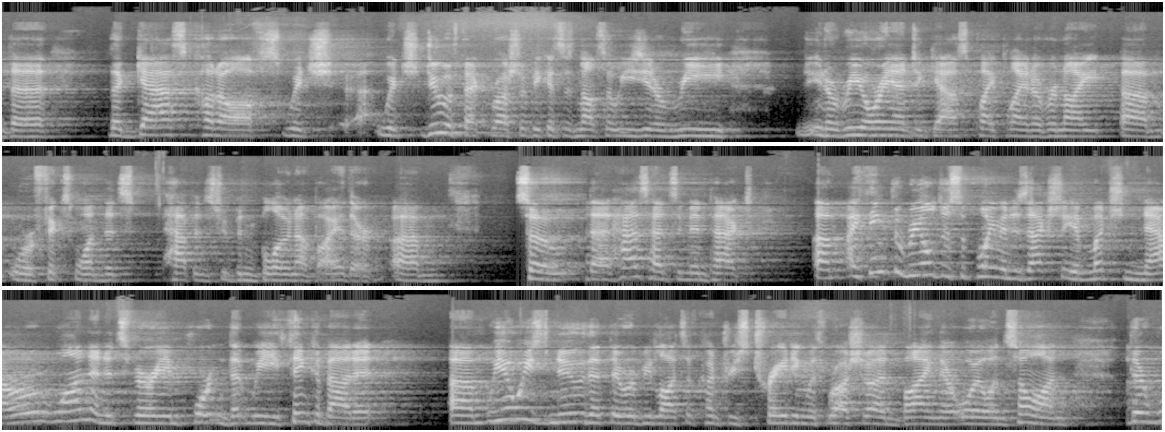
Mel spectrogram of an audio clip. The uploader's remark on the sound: This episode is part two of our live event. This conversation is part of Intelligence Squared’s live debate partnership with the Southbank Centre.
